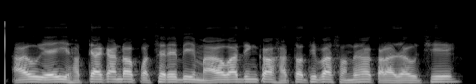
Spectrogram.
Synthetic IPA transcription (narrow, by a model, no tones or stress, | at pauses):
aweiɦɔt̪jakaɳɖɔpɔt͡ʃʰeɾebimaɔbad̪iŋkɔɦat̪ɔt̪ʰibasɔnd̪eɦɔkɔɽad͡ʒawt͡ʃʰi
